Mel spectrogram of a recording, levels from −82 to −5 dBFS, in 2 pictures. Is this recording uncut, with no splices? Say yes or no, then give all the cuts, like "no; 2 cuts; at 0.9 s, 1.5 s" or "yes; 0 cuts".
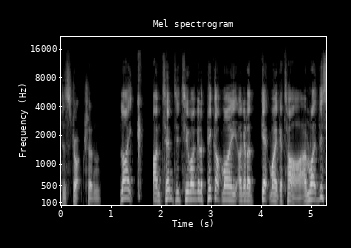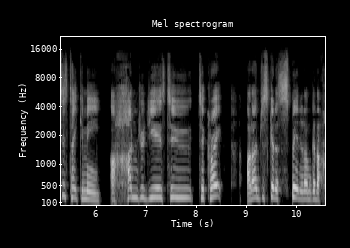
no; 2 cuts; at 1.7 s, 6.2 s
